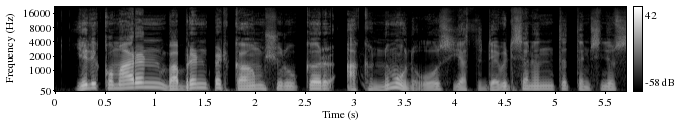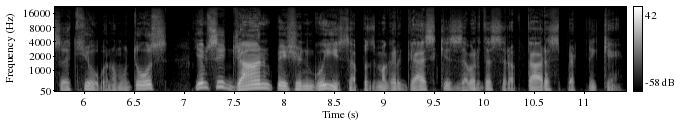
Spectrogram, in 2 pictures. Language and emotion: Kashmiri, neutral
